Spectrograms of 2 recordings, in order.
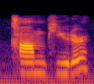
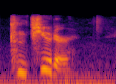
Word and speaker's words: computer: So, for example, another word is computer. I don't say computer. It's computer. And I say it really quick.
